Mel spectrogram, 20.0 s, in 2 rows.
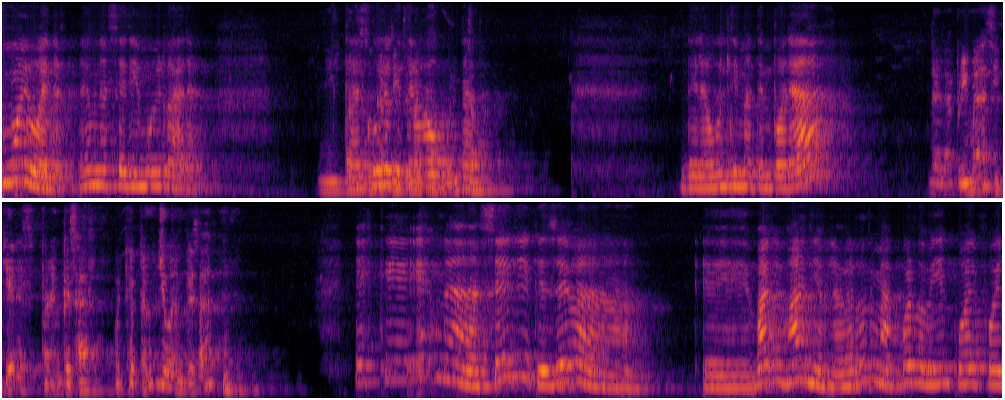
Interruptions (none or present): present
